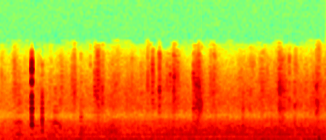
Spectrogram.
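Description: Faint sounds of a Bernese mountain dog moving about on grass close to the microphone, with a few light clicks about a quarter second in.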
